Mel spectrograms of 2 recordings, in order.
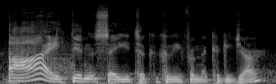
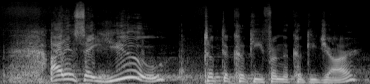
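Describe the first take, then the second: First: The word "I" carries the strongest stress. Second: The word "you" carries the strongest stress. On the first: Someone else said it. "Maybe implying somebody else said it" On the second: Someone else took it. "I'm saying maybe somebody else took it"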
